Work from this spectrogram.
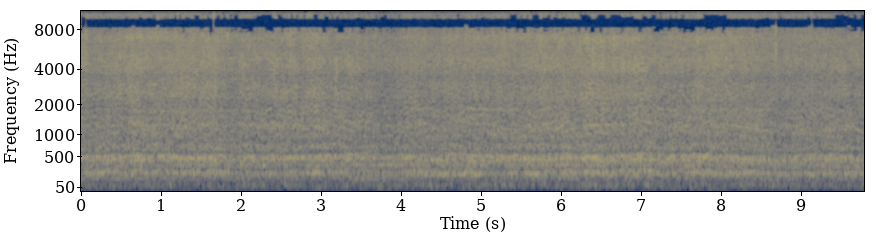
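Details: Pollinating bees hum in one unbroken, even drone, low and layered, holding steady in pitch and loudness from start to finish with no gaps and no other distinct sounds.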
